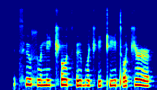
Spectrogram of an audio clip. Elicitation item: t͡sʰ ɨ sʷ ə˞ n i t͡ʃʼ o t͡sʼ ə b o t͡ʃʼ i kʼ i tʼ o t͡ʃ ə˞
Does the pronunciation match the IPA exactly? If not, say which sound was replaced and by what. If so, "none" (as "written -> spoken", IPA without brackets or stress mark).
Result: ə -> ɨ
